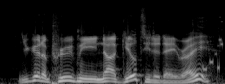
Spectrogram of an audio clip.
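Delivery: dopey, dim-bulb, dumb dude voice. Voicing a character asking the lawyer for help, in dumb dude voice. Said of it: "my dumb dude voice".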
